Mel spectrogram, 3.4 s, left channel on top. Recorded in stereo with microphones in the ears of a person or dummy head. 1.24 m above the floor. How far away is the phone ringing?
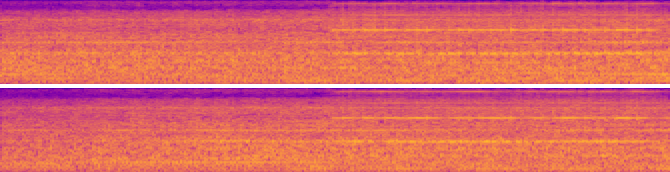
About 1.1 m.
